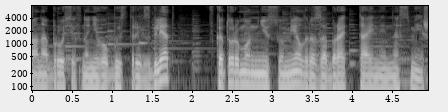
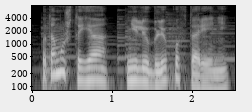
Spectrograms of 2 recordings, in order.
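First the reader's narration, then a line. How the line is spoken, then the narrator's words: Laughing answer. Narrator (Russian): отвечала она, смеясь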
